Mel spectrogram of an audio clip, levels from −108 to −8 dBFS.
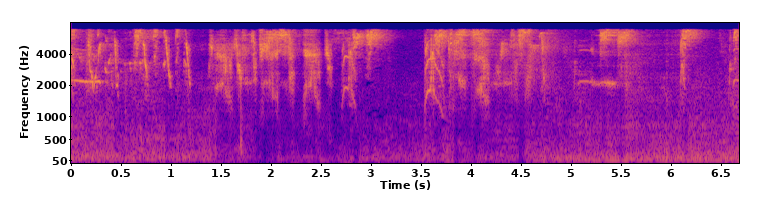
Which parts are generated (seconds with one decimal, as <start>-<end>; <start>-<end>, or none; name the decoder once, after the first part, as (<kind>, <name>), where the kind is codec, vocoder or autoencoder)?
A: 1.3-2.6 (codec, SNAC); 3.8-4.6; 5.2-6.1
